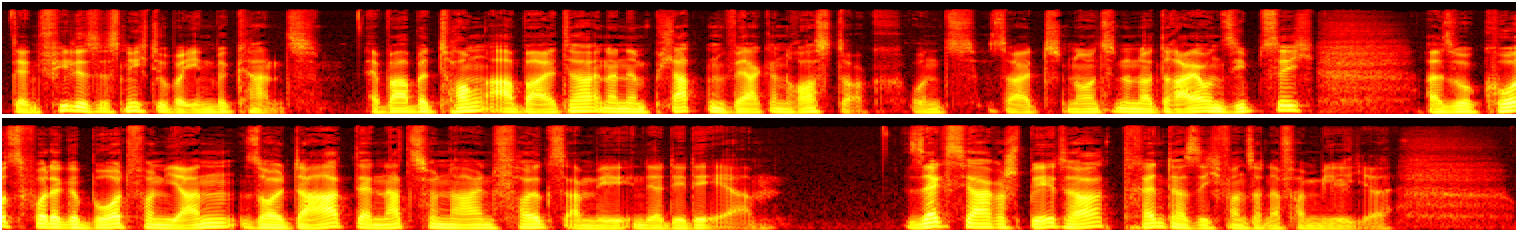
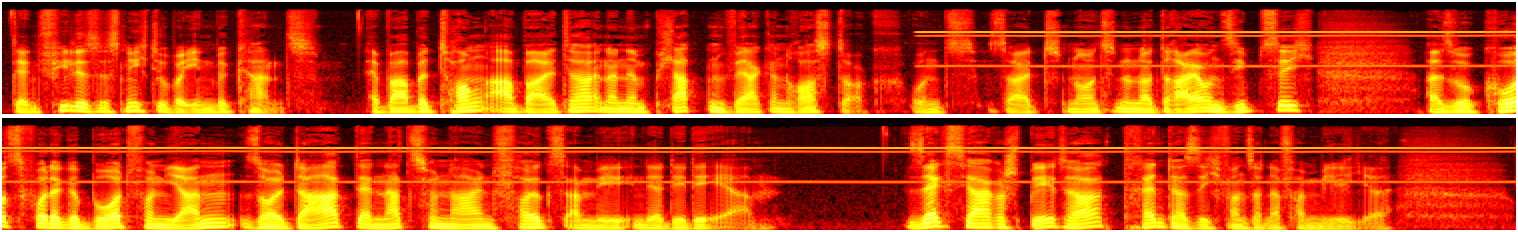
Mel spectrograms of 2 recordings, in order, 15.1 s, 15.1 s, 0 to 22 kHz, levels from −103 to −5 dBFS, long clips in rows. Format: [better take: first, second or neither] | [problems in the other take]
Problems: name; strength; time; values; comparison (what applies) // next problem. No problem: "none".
first | high-pitched whine; loud; from 4.5 s on; 7.5 kHz, 6 dB below the speech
